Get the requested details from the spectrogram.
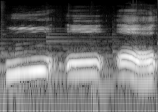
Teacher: উচ্চারণের সময় জিভ পেছনের দিকে পিছিয়ে যায়, কণ্ঠের দিকে, আর ঠোঁটটা গুটিয়ে একটু গোল মতো হয়ে যায়, বর্তুল গোল মতো হয়ে যায়।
